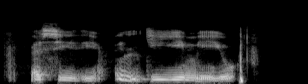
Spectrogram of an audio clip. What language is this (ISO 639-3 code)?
kab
